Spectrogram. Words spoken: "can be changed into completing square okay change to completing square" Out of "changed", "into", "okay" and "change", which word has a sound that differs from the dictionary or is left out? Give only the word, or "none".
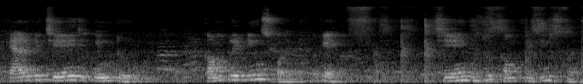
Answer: changed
